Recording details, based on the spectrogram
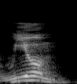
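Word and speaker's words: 위험: nih Mas Febri masih wihom ya wiom h-nya tidak dibaca wiom wiom hm wiom ya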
